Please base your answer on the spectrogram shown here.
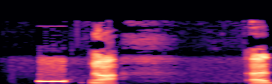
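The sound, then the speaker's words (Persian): A single short, loud, steady beep marks a phone call being cut off, with brief bits of speech after it. “خب تماس ما قطع شد”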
